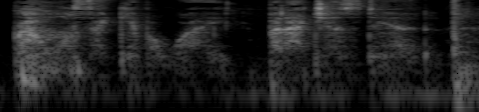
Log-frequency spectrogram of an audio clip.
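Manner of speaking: a breathy secret whisper; whispered aside. Real, not acted. Vlogger whispering to viewers about a giveaway, hushed whisper. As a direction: let the word slip in a whisper.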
